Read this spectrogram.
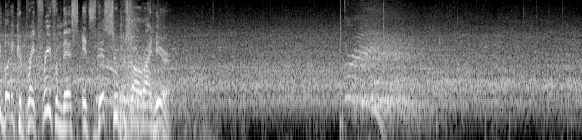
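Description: A large crowd roars and cheers in a big arena.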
